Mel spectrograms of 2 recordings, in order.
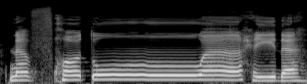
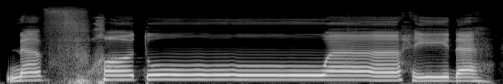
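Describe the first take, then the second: First: It is recited quickly with shorter vowels. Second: It is recited slowly with long vowels. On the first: "Kalau temponya cepat" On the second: "misalnya saya baca tempo lambat"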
